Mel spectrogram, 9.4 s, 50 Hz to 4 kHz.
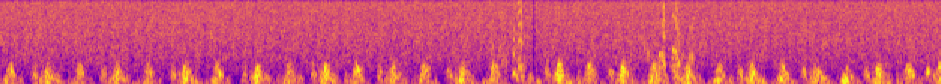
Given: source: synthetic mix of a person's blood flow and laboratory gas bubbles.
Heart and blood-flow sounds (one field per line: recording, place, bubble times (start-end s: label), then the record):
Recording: Doppler ultrasound of blood flow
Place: precordium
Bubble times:
4.89-5.26 s: bubbles
6.42-6.96 s: bubbles
From the record:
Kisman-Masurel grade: 221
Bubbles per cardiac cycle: several, 3 to 8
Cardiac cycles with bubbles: 10 to 50%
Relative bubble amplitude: barely perceptible (0.100 to 0.250)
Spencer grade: 2 (many but less than half of the cardiac periods contain bubble signals, singularly or in groups)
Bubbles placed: anywhere in the cardiac cycle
